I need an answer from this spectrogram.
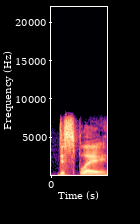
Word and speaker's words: display: that sounded great uh this word here is display the stress is at the end of the word a small display case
